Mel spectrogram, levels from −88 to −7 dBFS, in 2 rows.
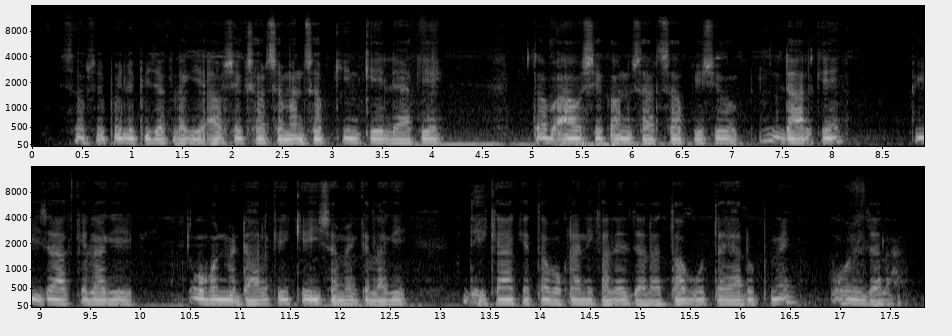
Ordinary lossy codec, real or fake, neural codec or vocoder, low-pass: none; fake; vocoder, 44.1 kHz, 128 mel bands every 256 samples, BigVGAN v2; 14.4 kHz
